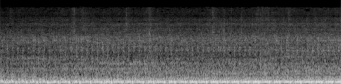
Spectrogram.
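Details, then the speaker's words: Engine jump-started with a Jump-N-Carry box using the override after sitting 8 or 9 months with a completely dead battery: smooth, even low rumble at a steady idle, no knocks, misses or surging; normal idle. "That worked incredibly well. Holy cows. Yeah, I'm surprised. These boxes, wow, that worked good."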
